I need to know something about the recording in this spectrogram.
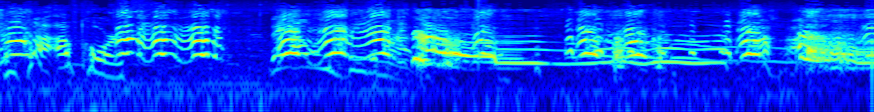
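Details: Excited Alaskan Malamute Tonka, reunited with friends after about a year, gives long warbling woo-woo calls, rippling rapidly in pitch, with one sustained falling moan near the middle and louder rough bursts at the end.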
